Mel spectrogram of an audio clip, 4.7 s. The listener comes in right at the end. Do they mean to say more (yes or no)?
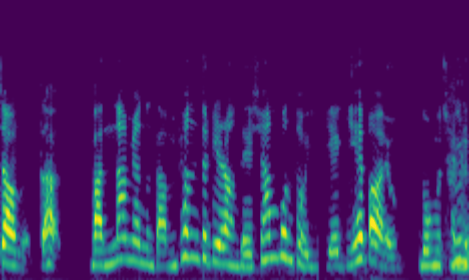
yes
